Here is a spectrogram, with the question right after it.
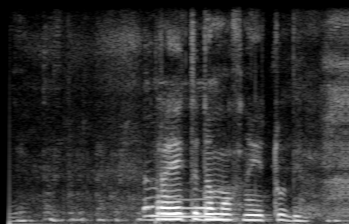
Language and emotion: Russian, neutral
